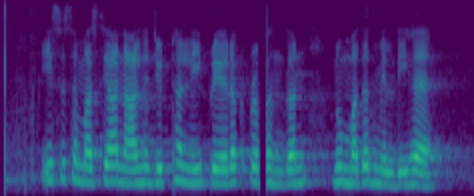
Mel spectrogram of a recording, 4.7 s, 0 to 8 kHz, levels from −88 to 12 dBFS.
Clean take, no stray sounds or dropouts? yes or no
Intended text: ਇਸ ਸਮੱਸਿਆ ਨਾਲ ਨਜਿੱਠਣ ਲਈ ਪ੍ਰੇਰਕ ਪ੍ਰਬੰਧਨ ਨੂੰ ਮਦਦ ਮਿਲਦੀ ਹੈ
no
